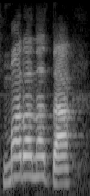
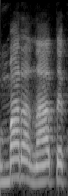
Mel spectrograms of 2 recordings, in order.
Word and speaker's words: maranatá: E agora eu clamo do aramaico, dialeto de Jesus, maranatá, como dizemos nós católicos, ou maranata, como dizem nossos irmãos separados das comunidades evangélicas ou protestantes. Não importa a pronúncia, o significado é o mesmo.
